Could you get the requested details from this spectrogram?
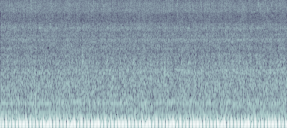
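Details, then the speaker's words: Small diesel auxiliary power unit engine off an old truck, first cold startup without prep after glow plugs: steady, even diesel chug at idle, no knocks or stumbles; runs great. "well that thing runs quite well that is that's impressive now I did nothing to this motor as you saw I haven't tried to pre-start it I didn't warm it up but that was its first startup and thing runs great"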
